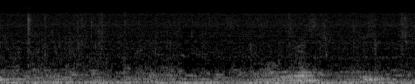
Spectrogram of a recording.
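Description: Room tone: a steady low hum, with faint background voices about two and a half to three and a half seconds in.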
